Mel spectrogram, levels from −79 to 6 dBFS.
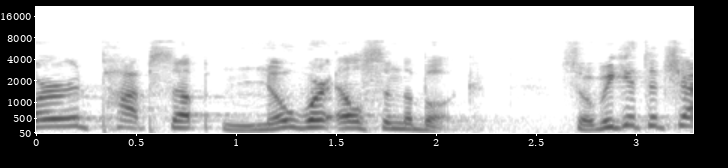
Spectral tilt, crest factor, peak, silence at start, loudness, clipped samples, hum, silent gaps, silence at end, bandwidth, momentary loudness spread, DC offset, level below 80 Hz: -6.5 dB/octave; 20 dB; -12 dBFS; 0 s; -31 LUFS; under 0.1%; none; none; 0 s; 7.6 kHz; 11 LU; under 0.1%; -76 dBFS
